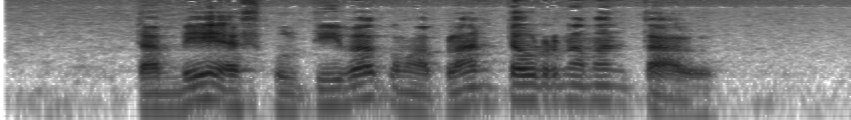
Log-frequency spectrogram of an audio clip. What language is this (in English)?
Catalan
